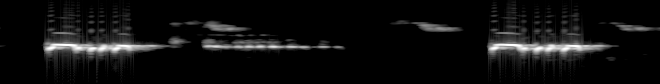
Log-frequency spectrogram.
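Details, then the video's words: Zebra dove song aimed at getting other doves to respond quickly. Two loud stuttering coo phrases open with an upward slide and are followed by a softer level trill. Faint thin descending chirps sound in between. "Burung Perkutut Kalian Langsung Nyaut..!!!"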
